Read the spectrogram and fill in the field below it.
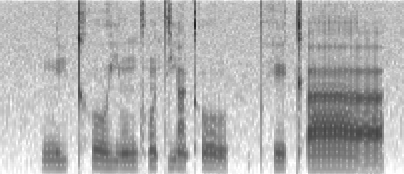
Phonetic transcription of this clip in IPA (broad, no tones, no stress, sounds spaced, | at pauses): n i kʰ oː j ũ ɡ ʔ õ t j ã kʼ o | pʰ e kʼ aː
